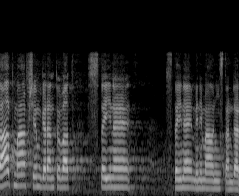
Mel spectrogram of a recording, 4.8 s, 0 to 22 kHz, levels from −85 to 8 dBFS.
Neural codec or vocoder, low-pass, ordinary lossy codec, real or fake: codec, 16 kHz, 8 kbps, FreqCodec, larger model; 7.2 kHz; AAC, 64 kbps; fake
